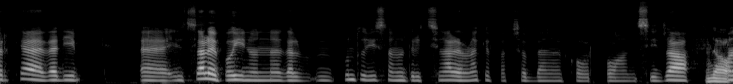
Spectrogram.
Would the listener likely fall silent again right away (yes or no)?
yes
